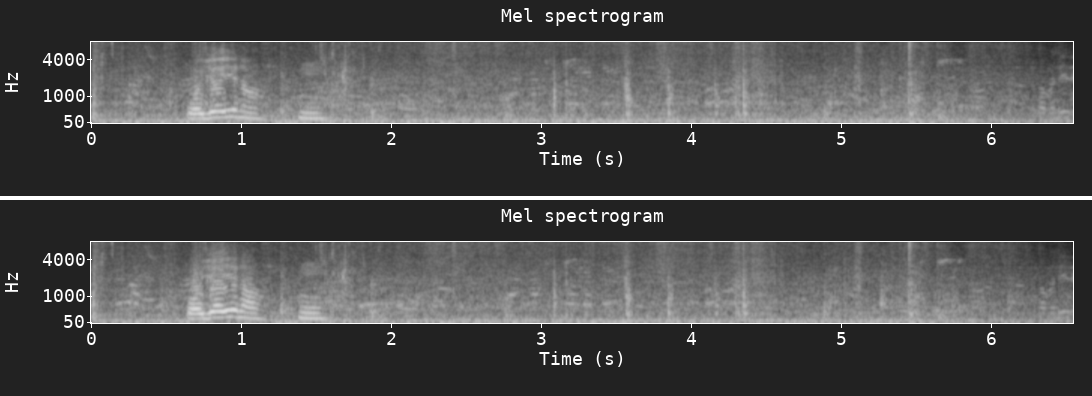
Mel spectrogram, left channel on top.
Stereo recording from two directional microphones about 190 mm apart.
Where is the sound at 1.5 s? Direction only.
10° right (ahead or behind).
